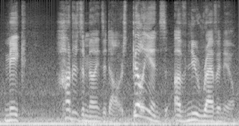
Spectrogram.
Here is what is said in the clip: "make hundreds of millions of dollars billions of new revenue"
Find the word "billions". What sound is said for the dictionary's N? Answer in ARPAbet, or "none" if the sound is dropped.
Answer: N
